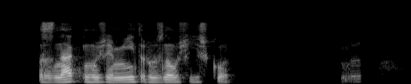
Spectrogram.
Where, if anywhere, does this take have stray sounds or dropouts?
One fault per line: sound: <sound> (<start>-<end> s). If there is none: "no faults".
sound: laugh (3.4-3.6 s)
